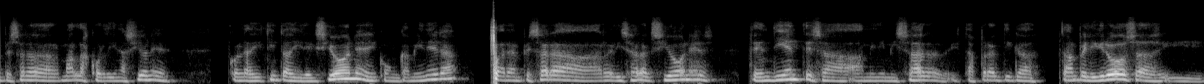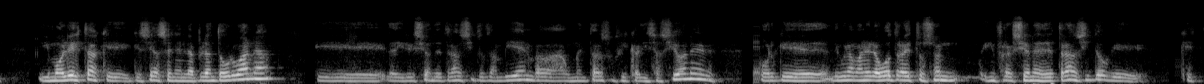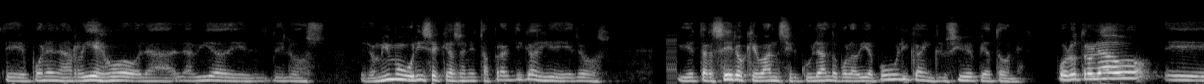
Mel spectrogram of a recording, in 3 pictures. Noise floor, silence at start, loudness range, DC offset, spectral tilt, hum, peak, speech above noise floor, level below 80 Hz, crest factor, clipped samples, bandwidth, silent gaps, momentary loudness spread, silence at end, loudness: -60 dBFS; 0 s; 5 LU; under 0.1%; -6.5 dB/octave; none; 0 dBFS; 40 dB; -52 dBFS; 20 dB; under 0.1%; 9.8 kHz; none; 14 LU; 0 s; -20 LUFS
